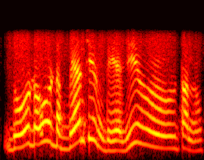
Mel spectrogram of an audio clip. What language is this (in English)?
Punjabi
